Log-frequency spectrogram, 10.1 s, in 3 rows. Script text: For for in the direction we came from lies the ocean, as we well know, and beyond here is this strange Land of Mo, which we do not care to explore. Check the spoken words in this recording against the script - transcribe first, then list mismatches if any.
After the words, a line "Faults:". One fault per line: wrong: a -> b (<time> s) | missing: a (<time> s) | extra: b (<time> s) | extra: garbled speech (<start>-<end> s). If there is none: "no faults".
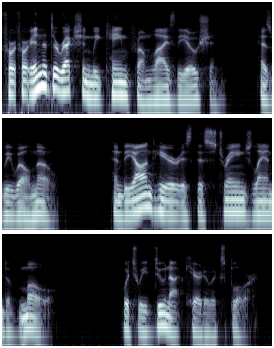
For for in the direction we came from lies the ocean, as we well know, and beyond here is this strange Land of Mo, which we do not care to explore.
Faults:
no faults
